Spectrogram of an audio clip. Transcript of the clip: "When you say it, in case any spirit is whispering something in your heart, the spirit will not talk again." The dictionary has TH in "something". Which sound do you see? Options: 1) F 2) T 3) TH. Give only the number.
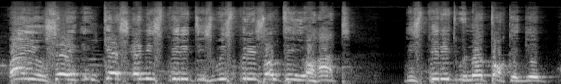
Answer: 2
